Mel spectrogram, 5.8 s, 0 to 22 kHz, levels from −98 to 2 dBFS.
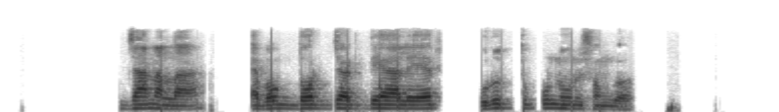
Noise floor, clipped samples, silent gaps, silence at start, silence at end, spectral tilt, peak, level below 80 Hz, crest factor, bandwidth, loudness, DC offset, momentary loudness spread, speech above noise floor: under -90 dBFS; under 0.1%; 1.68-1.88 s, 3.33-3.59 s, 4.82-4.99 s; 0.9 s; 0.8 s; -6 dB/octave; -2 dBFS; -48 dBFS; 18 dB; 8 kHz; -19 LUFS; under 0.1%; 20 LU; over 72 dB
